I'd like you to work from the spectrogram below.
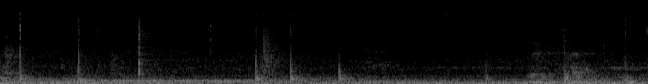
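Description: A pen writes on paper while a class 10 geometry proof is set down: a series of sharp scratchy strokes and taps in irregular bursts, close to the microphone, over a low background hum.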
